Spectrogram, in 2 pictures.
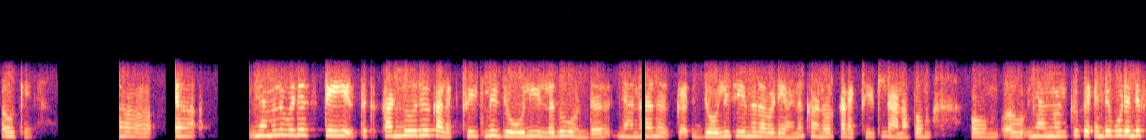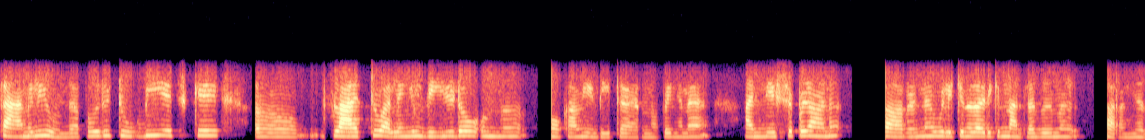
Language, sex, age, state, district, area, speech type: Malayalam, female, 18-30, Kerala, Kannur, rural, conversation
